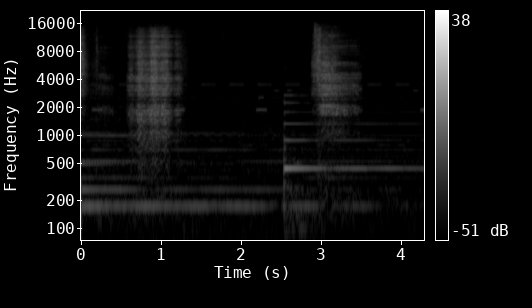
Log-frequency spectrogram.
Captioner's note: Cassie crying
